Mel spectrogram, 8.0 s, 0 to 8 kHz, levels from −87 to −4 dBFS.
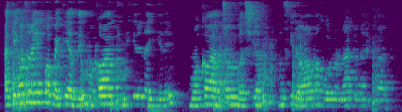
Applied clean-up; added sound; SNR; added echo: classical method WPE with log-MMSE.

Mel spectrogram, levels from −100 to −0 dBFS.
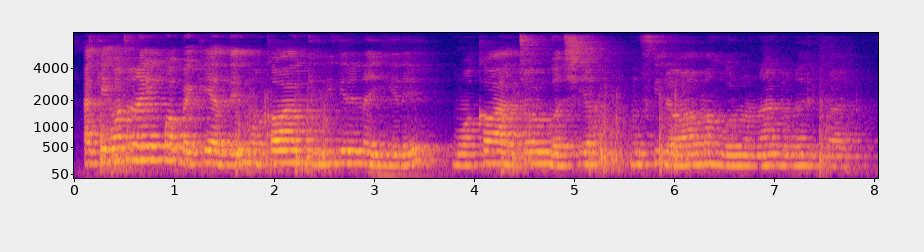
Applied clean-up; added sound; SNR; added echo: none; Fireworks; 12 dB; reverberation time 0.9 s.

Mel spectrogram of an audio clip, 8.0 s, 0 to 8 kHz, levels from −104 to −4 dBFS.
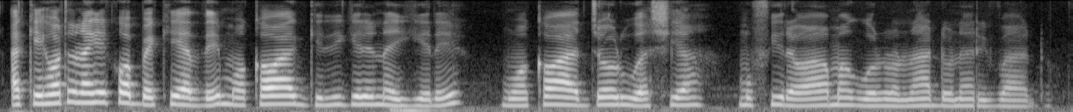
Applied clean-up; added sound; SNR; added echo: none; none; none; none.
